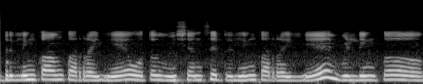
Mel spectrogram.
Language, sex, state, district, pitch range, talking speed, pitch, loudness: Hindi, female, Odisha, Nuapada, 195-215 Hz, 210 wpm, 205 Hz, -14 LUFS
